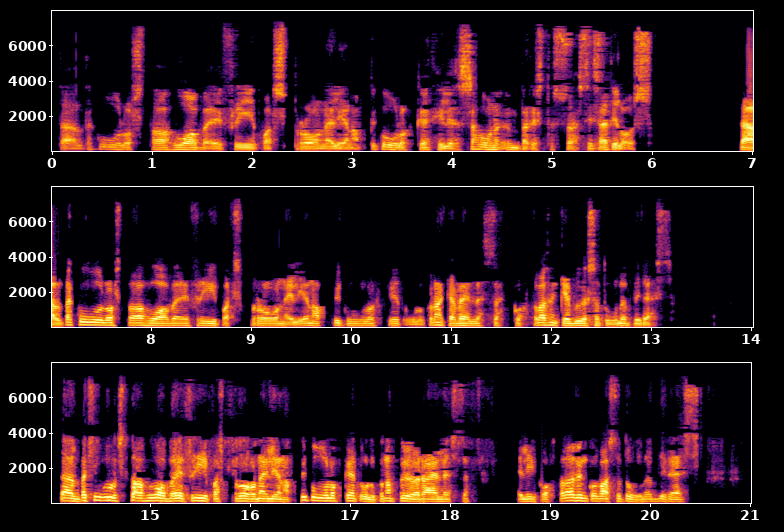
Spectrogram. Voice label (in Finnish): mikrofonit, nappikuulokkeet; Huawei FreeBuds Pro 4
